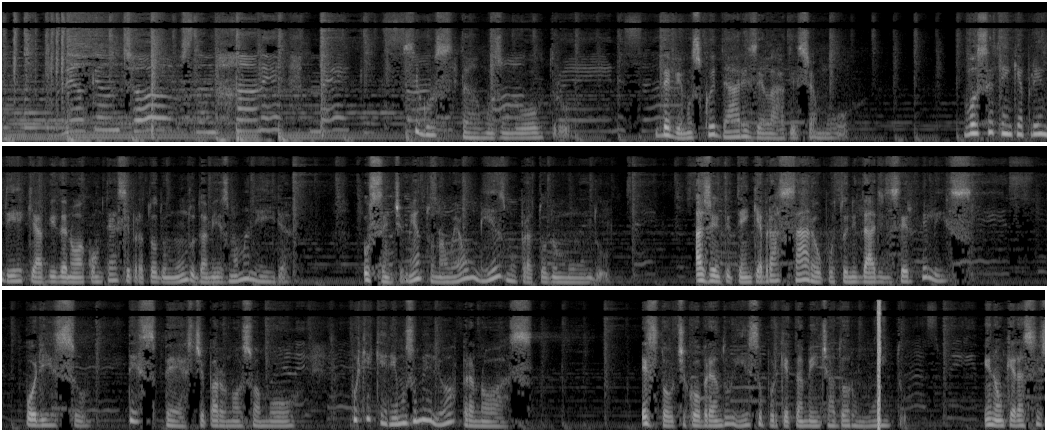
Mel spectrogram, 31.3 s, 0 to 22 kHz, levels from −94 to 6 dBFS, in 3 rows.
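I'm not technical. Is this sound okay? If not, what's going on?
No. At 29.65 to 29.68 s there's a short, harsh burst of digital noise, an uninitialised buffer: the player sent out leftover junk memory before the real audio arrived.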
